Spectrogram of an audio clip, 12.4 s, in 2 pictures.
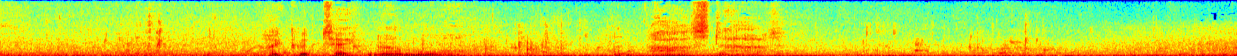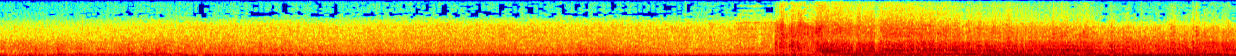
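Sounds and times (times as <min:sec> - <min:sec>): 
speech: 0:01.3 - 0:02.5, 0:03.2 - 0:04.0
mighty thunderclap: 0:05.9 - 0:12.3.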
